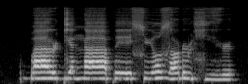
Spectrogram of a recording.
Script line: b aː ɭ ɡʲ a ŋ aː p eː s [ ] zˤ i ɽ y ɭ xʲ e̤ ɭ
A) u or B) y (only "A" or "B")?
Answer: B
